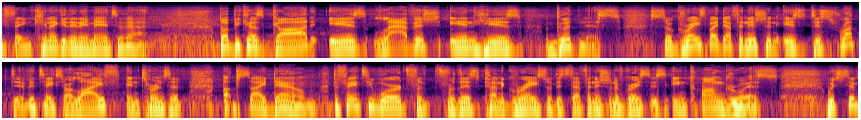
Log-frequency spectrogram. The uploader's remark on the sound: Recorded live at Capital Church, Meridian, Idaho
